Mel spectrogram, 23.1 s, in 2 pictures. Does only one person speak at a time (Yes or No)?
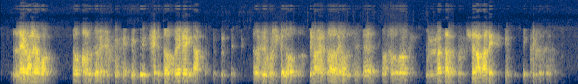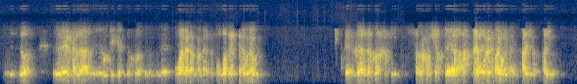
No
